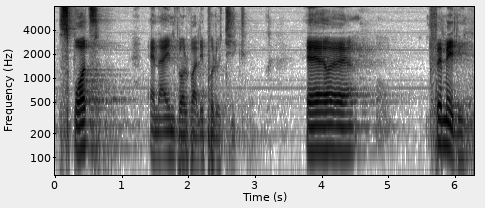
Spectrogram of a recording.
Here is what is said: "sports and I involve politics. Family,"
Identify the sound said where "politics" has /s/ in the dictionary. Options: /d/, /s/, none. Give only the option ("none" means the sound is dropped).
none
